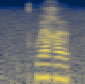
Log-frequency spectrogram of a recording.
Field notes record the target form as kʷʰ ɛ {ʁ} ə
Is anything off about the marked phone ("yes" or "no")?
no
